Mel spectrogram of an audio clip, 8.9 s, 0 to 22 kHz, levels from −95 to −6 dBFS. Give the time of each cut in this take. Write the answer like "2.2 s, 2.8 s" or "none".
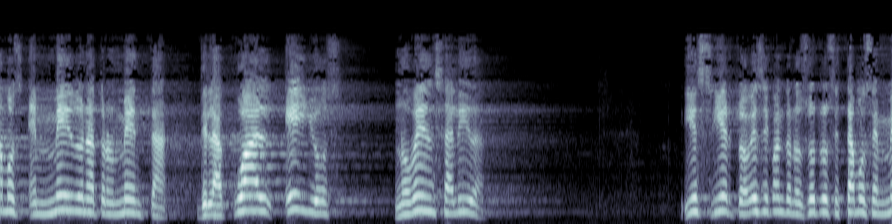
none

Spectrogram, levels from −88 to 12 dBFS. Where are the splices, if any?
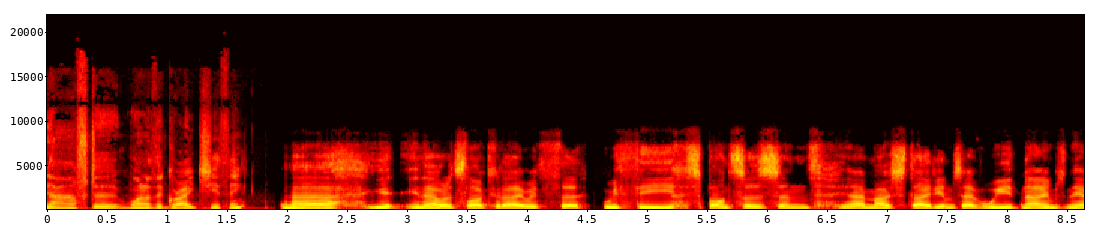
5.2 s

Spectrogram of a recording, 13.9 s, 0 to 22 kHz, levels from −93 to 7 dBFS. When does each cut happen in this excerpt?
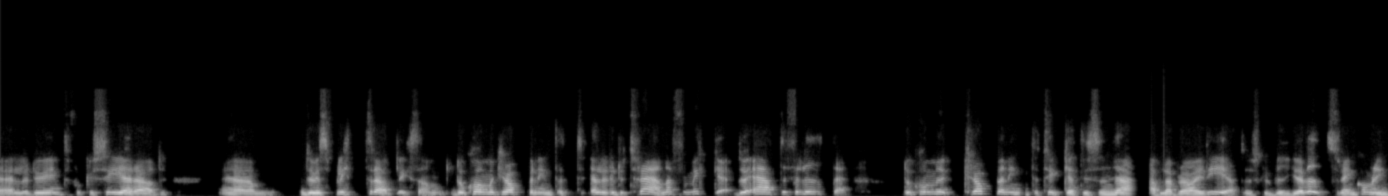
none

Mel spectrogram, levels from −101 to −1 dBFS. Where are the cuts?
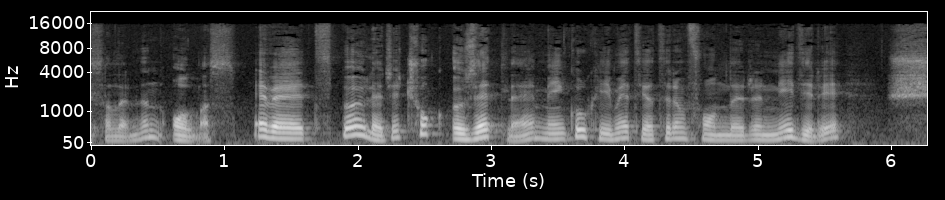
1.2 s

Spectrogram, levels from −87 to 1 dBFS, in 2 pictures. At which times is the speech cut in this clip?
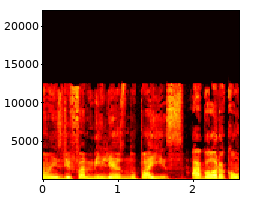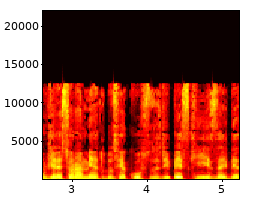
1.9 s

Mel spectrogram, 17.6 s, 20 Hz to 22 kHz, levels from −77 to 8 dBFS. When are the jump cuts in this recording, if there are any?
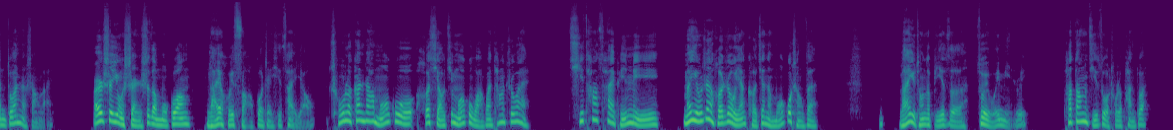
1.3 s, 4.8 s, 13.3 s

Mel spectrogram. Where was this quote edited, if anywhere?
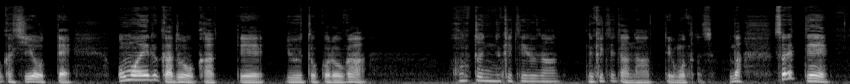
7.3 s

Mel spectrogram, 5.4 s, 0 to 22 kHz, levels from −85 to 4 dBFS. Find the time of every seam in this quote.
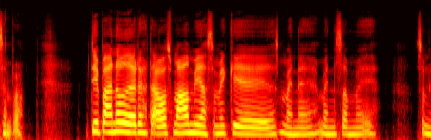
3.5 s

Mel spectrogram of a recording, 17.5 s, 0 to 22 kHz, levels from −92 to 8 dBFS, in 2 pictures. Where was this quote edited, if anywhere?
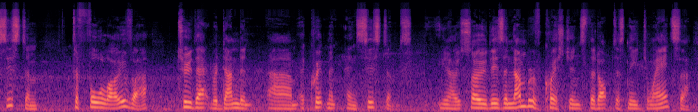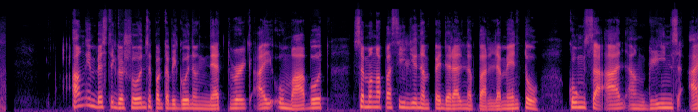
none

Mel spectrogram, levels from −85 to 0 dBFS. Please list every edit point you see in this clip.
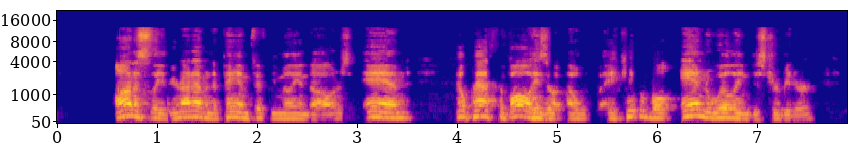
1.1 s

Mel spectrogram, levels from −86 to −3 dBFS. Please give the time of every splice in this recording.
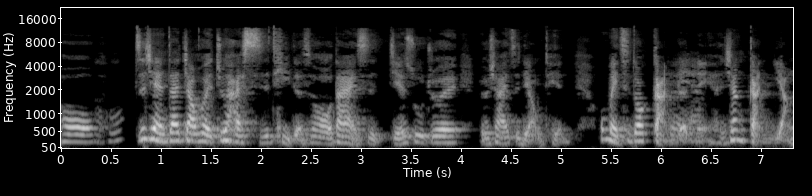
2.7 s

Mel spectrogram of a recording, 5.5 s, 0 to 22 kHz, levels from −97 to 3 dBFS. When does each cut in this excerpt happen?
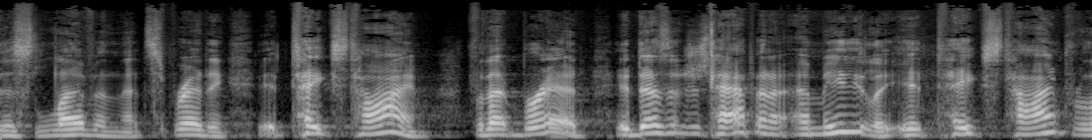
none

